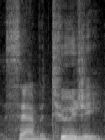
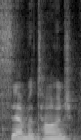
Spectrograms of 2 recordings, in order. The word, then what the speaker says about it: sabotage: it's the second time curly says the word sabatuji of course mispronouncing the word sabotage if you want to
